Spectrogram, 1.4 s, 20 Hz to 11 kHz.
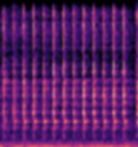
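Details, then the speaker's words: BMW E46 with M52B28 swap, new injectors, fuel rail empty, each injector pulsed in turn from number one to six to check wiring, heard in inlet manifold: crisp even clicking about ten per second; injectors firing normally. "they'll probably pulse pretty loud and you'll hear them in the inlet manifold so we're going to start at number one and work our way to number six"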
